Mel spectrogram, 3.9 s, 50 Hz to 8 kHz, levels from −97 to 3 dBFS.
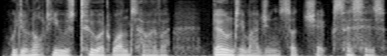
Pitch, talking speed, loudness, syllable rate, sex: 105 Hz, 185 wpm, -18 LUFS, 6.2 syllables/s, male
